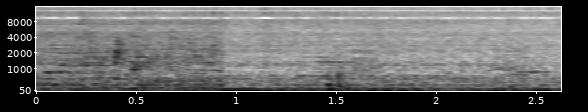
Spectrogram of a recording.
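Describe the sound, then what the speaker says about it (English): Water splashes and gurgles as it is poured into a cooking pot of mung beans and pork, a short steady pour that is close and fairly loud. "Let's add water."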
